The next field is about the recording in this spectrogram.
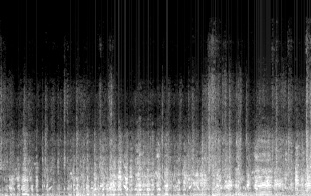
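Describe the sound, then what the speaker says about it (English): Ducks and geese honk and quack in a busy overlapping chorus as a group of ducks is released near floodwater on a woodland smallholding, steady and fairly loud throughout with no talk. "now it is time to release the ducks"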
